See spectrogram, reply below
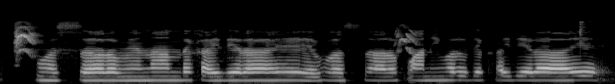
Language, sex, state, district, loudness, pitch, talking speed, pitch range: Hindi, female, Chhattisgarh, Bilaspur, -25 LUFS, 190 Hz, 145 wpm, 185-195 Hz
